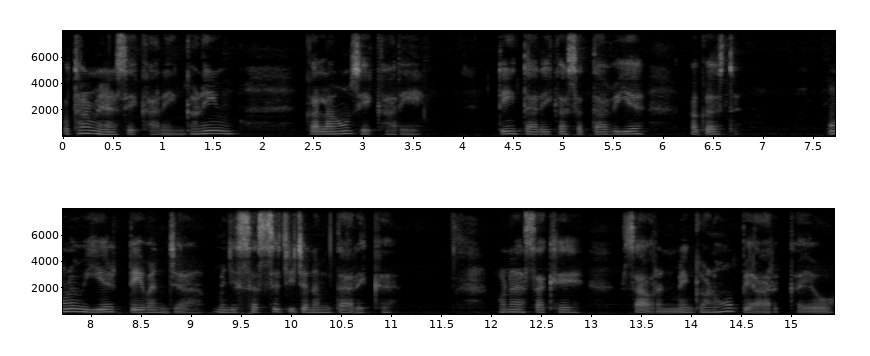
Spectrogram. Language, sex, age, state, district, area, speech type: Sindhi, female, 30-45, Rajasthan, Ajmer, urban, spontaneous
